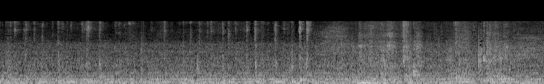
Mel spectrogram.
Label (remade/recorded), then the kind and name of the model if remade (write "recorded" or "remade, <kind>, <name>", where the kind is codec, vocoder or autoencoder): recorded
